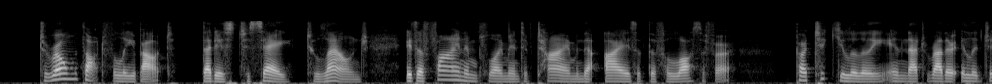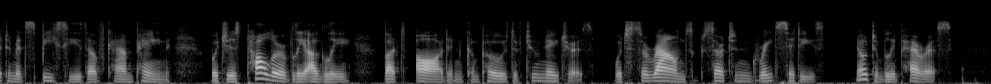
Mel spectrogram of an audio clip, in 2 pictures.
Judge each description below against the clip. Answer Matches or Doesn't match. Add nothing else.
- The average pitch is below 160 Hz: Matches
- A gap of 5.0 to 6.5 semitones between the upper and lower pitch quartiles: Doesn't match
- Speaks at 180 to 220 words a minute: Doesn't match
